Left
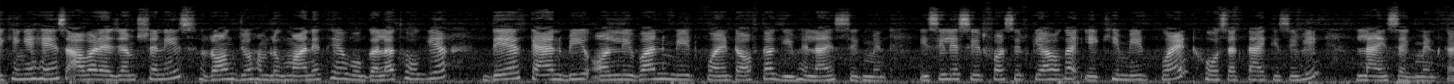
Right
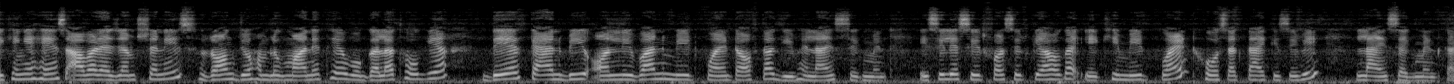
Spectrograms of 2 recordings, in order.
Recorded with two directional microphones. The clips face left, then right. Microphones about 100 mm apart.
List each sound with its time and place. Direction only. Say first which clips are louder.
0.0 s a woman's voice: right 4 dB; 35° right (ahead or behind)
